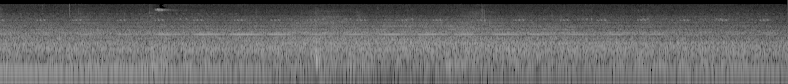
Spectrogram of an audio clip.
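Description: VIA Rail passenger train's diesel locomotives working as the train pulls away: a steady low rumble with rail noise. A level-crossing bell rings about three times a second, and a single sharp click comes about three seconds in.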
